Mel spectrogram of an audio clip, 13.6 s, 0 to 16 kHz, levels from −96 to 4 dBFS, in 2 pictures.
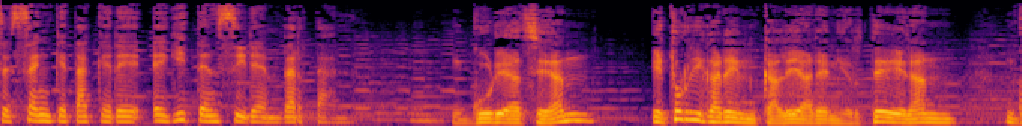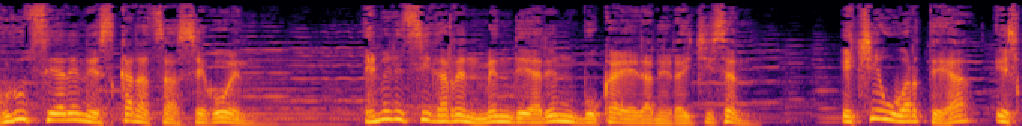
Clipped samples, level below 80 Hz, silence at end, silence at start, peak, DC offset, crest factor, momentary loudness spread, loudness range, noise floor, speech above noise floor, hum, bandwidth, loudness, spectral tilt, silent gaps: under 0.1%; -46 dBFS; 0 s; 0 s; 0 dBFS; under 0.1%; 16 dB; 15 LU; 4 LU; -41 dBFS; 26 dB; none; 14.5 kHz; -16 LUFS; -5.5 dB/octave; none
